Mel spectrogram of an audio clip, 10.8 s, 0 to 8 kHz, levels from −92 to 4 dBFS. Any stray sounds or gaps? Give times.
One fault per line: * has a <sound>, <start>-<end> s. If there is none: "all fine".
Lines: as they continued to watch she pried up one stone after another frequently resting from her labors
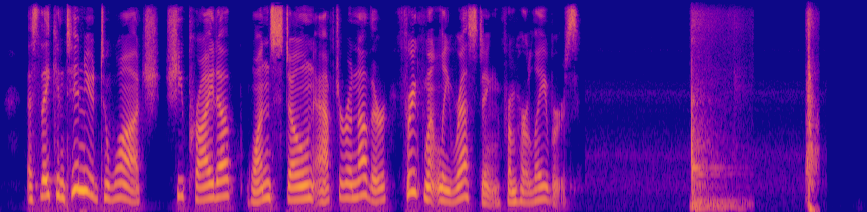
* has a thud, 8.6-9.4 s
* has a whoosh, 10.1-10.2 s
